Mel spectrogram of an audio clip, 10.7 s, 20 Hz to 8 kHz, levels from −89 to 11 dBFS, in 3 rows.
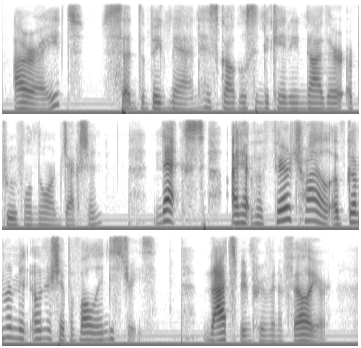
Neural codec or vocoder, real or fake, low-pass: none; real; 7.2 kHz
